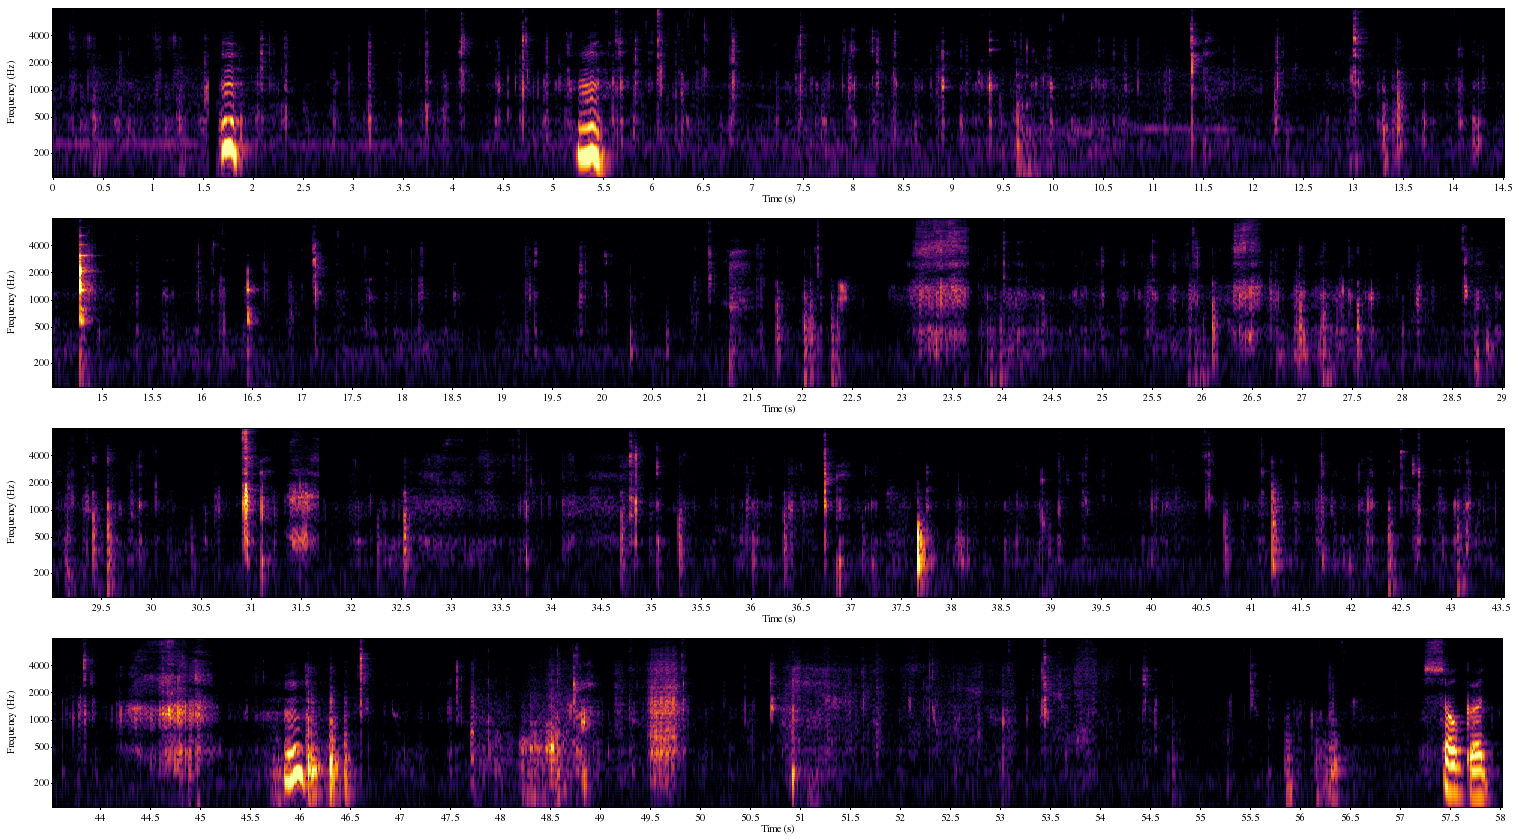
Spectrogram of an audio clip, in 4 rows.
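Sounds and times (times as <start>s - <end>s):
chewing and wet mouth smacks: 0.1s - 14.4s, 33.3s - 44.3s, 54.3s - 57.2s.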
